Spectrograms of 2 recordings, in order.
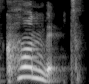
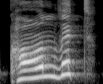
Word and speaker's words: convict: shift of the stress the stress automatically shifts from the first syllable to the second syllable so you don't pronounce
